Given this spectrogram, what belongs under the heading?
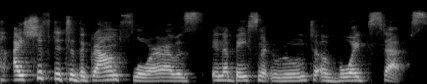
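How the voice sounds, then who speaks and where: Speaking with a New York accent, a woman keeps a medium pitch, ordinary pitch variation and a moderate pace. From New York City (Kensington, Brooklyn). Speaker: politician. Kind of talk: speech.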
